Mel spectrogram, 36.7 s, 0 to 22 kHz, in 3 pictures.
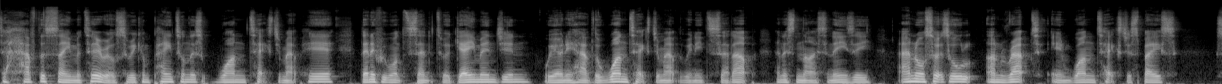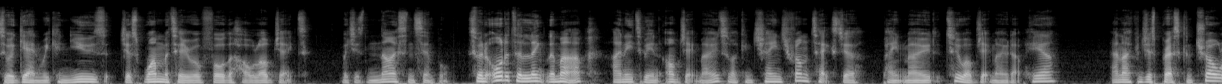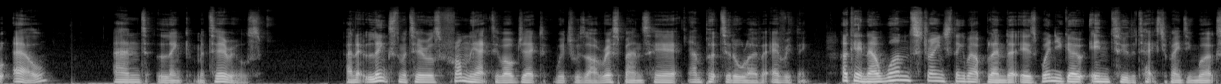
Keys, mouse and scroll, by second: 22.5-26.9 drag, 26.9 ctrl+l.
